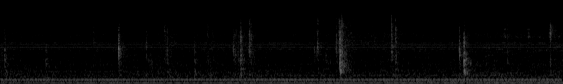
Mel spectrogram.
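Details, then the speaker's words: VCR tested with a tape in fast forward and rewind; sparse irregular ticks over a faint steady motor hum while the reels stay still, the drive system makes noise but won't move the tape, a reel drive failure. "and you see it's not moving but it's making a noise let's try rewind it's not even moving it's making the same noise we have a problem with the drive system it's not moving the tape"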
